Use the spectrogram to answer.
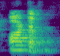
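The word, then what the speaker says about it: autumn: silent है इसके अलावा ऑटम ये सीजन है जजा इसमें एन साइलेंट है लास्ट में आपको लिख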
